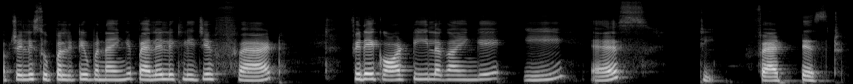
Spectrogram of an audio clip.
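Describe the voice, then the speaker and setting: A woman's voice: fairly high pitch, fairly even intonation, takes it slowly, muffled recording. Indian woman teaching English grammar patiently. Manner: patient, spells words out letter by letter. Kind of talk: worksheet lesson for schoolchildren.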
